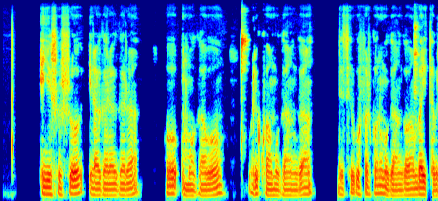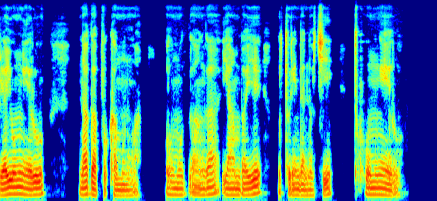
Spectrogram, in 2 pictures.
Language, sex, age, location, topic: Kinyarwanda, male, 36-49, Kigali, health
